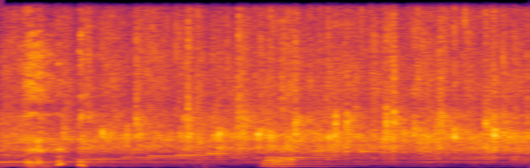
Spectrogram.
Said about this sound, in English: Come on, clap your hands. Give God a shout of praise.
